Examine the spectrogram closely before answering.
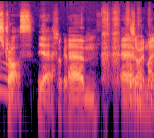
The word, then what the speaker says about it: Strauss: actually did know about Lis Strauss and it's pronounced Strauss yeah okay um sorry my my my my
